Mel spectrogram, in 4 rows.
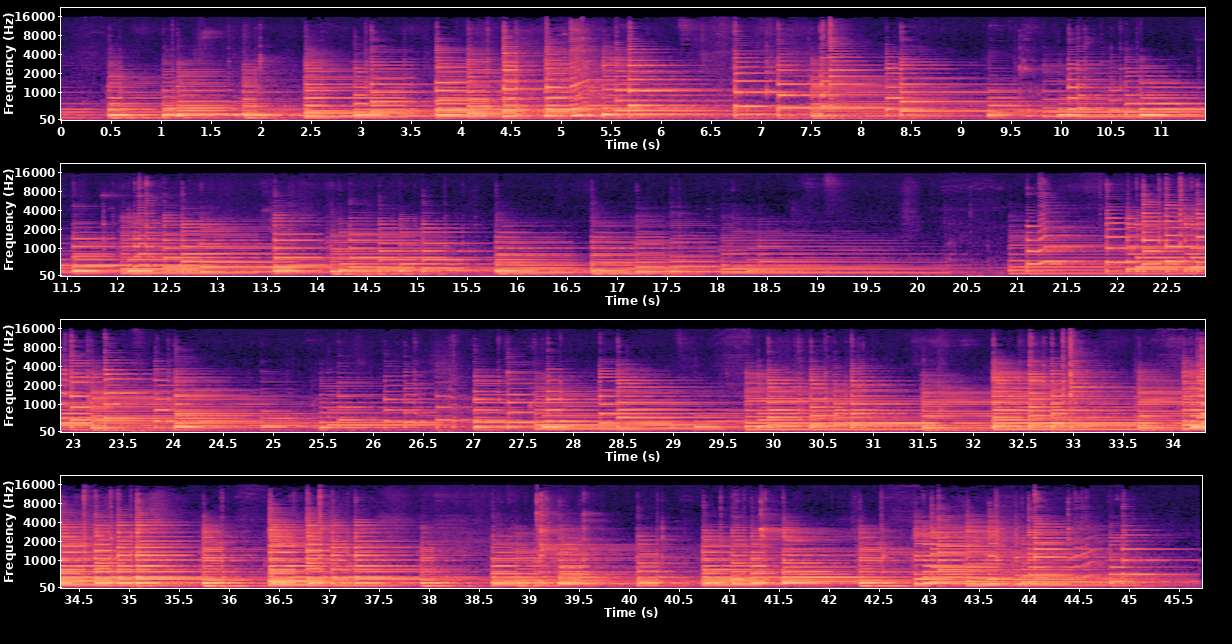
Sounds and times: Acoustic guitar: 0.0s - 45.7s.

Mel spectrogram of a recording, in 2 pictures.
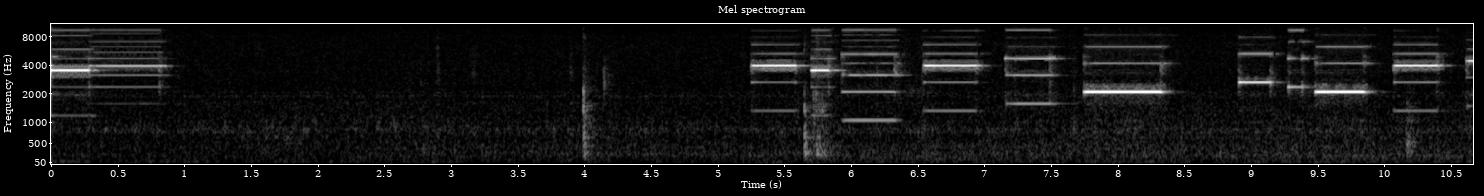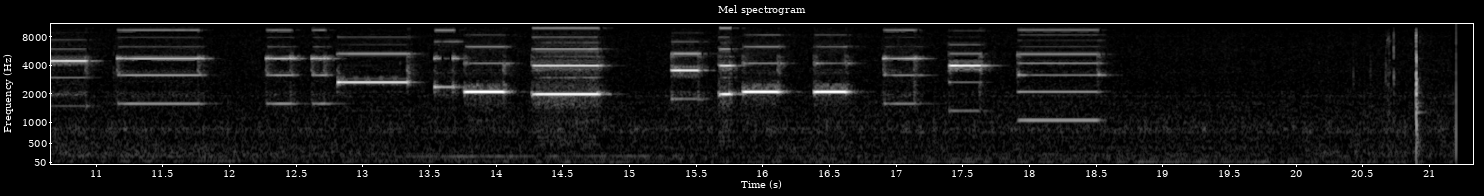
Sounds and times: Inside, small room: 0.0s - 21.2s.

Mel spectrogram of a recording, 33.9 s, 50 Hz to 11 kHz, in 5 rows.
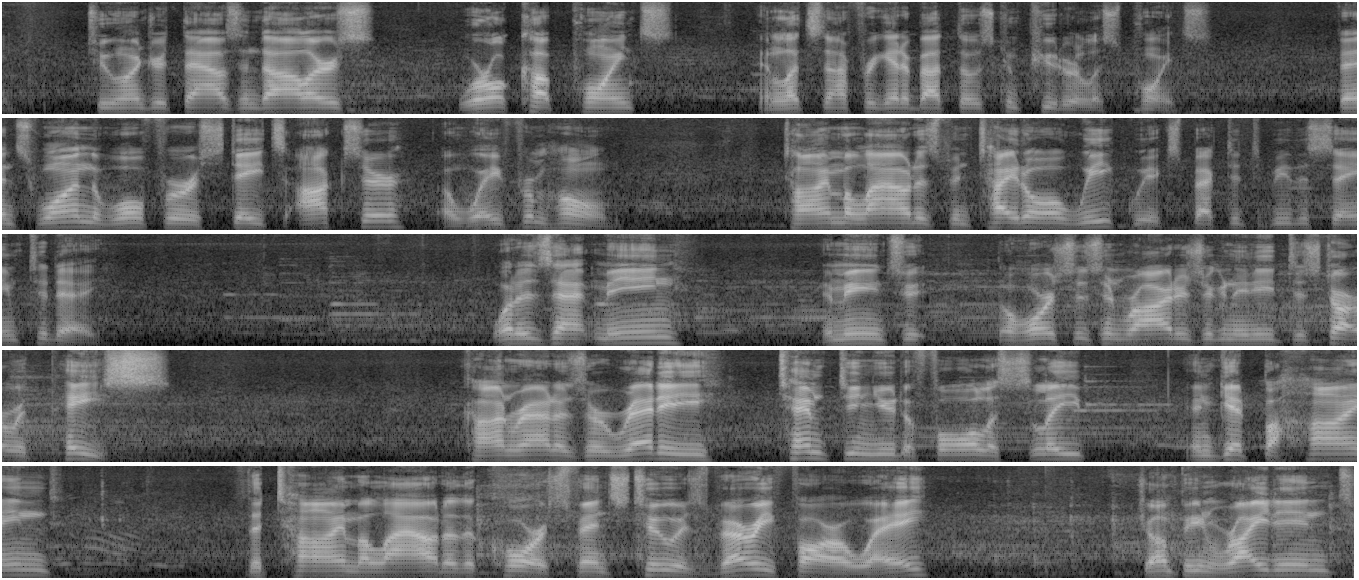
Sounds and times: Speech: 0.0s - 6.0s, 6.7s - 9.8s, 10.7s - 14.0s, 16.0s - 17.0s, 17.7s - 21.2s, 22.6s - 31.7s, 32.8s - 33.8s.

